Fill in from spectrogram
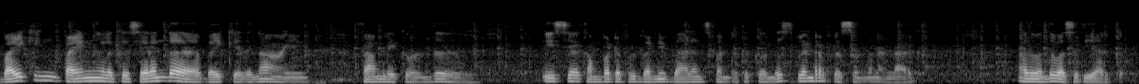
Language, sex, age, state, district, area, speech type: Tamil, male, 45-60, Tamil Nadu, Thanjavur, rural, spontaneous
